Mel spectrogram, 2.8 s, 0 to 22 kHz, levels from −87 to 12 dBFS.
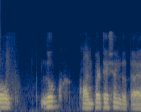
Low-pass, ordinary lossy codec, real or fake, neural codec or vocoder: none; none; fake; codec, 16 kHz, 2 kbps, FreqCodec, smaller model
